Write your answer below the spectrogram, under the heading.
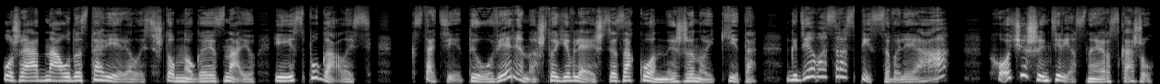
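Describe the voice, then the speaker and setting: A woman's voice: deep voice, sing-song, moderate pace, breathy edge, no room sound, studio quality, pitched below the performer's own voice, heavily acted. A woman voicing a haughty old schemer in an audiobook, drawling with theatrical, saccharine sweetness. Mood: haughty, sly.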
